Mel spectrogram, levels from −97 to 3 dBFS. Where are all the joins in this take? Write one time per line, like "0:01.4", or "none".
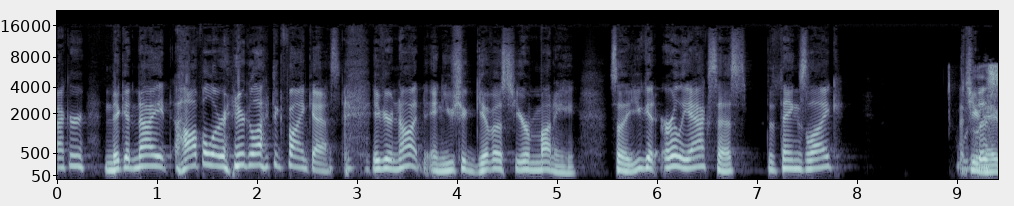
0:03.6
